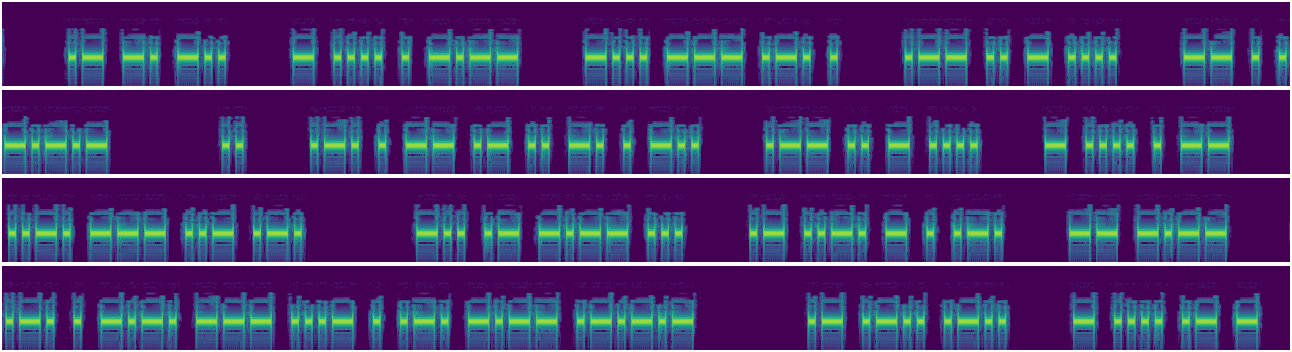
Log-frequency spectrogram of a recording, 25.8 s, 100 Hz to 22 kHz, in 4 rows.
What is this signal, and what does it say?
Morse code, heard as a keyed tone, about 34 wpm, 650 Hz. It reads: AND THEY BORE WITH ME. I REMAINED WITH THEM FOUR DAYS AFTER MY RECOVERY. ALL THAT
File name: Book Two / 09-Chapter 9 - 35 WPM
